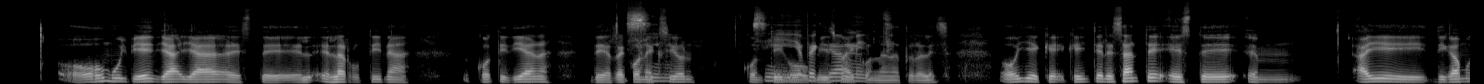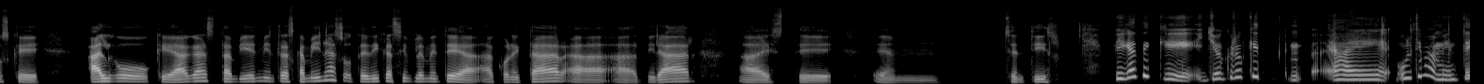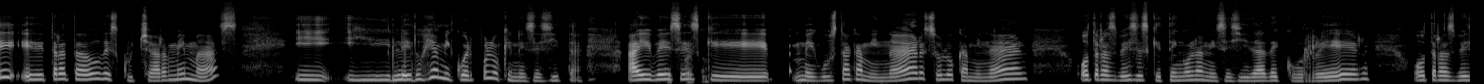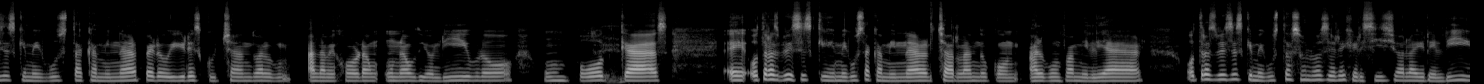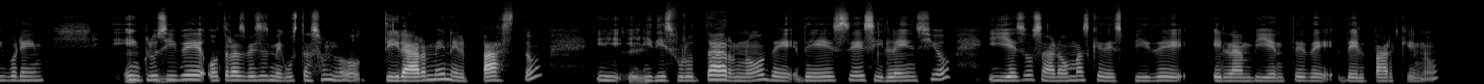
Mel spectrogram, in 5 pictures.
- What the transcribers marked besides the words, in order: other background noise; other noise
- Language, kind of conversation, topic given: Spanish, podcast, ¿Qué pequeño placer cotidiano te alegra el día?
